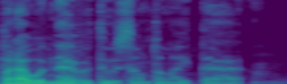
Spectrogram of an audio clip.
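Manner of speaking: sexy, suggestive, sultry voice. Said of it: "she changed up her voice to more of a sexual voice".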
